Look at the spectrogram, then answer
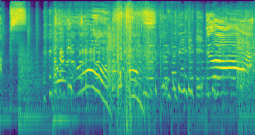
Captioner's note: giggling; grunting; giggling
